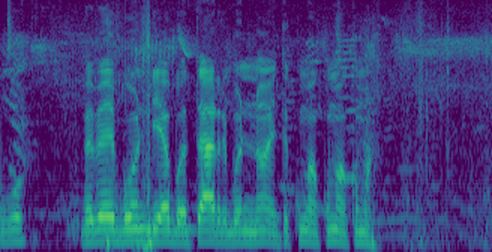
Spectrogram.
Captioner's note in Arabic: صوت Bijago منطوق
